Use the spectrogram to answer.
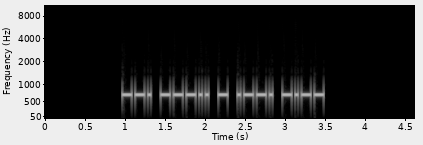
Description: Morse code, heard as a keyed tone, about 30 wpm, 700 Hz. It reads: G8TPY
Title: DXCC-100 Call Signs - 5 Characters - Repeated 3x - 30wpm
